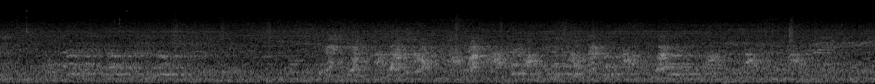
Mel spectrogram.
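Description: A dog barking in a quick run of short, high barks that starts about three seconds in and goes on for some four seconds, over the chatter of a busy hall.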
